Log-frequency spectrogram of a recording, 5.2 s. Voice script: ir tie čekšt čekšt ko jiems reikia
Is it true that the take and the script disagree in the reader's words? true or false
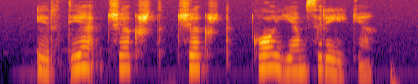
false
